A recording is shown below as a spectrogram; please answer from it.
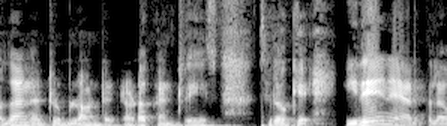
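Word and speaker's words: Entente: Thus form the triple என்டென்ட் of Britain, France and Russia, Britain, France இவங்க 3 பேரும் ஒரு team பேர் தான் ட்ரிபிள் ஆன்டென்ட். இது ஆன்டென்ட் நம்ம ப்ரொனவுன்ஸ் பண்ணோம். என்டென்ட்லாம் ப்ரொனவுன்ஸ் பண்ணக்கூடாது. ஆன்டென்ட், ட்ரிபிள் ஆன்டென்ட். ஓகேவா?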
